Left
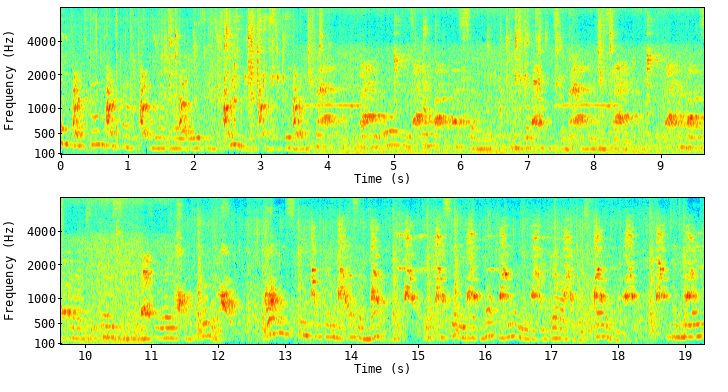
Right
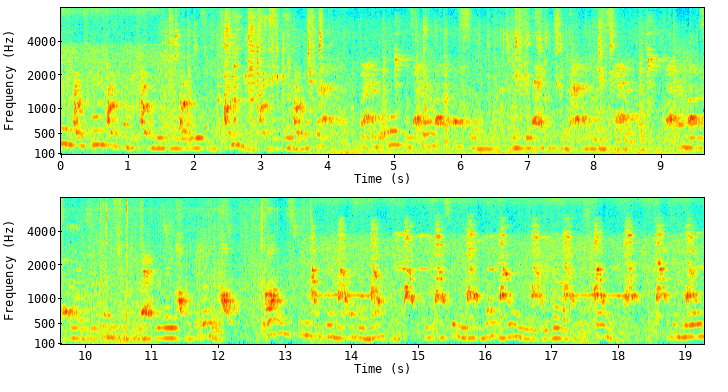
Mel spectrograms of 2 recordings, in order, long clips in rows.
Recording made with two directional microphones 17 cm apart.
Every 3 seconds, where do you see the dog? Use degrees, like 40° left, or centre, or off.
70° left, 70° left, 70° left, 50° left, 10° left, 10° right, 10° right.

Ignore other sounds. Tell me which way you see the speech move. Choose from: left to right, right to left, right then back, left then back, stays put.
stays put.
